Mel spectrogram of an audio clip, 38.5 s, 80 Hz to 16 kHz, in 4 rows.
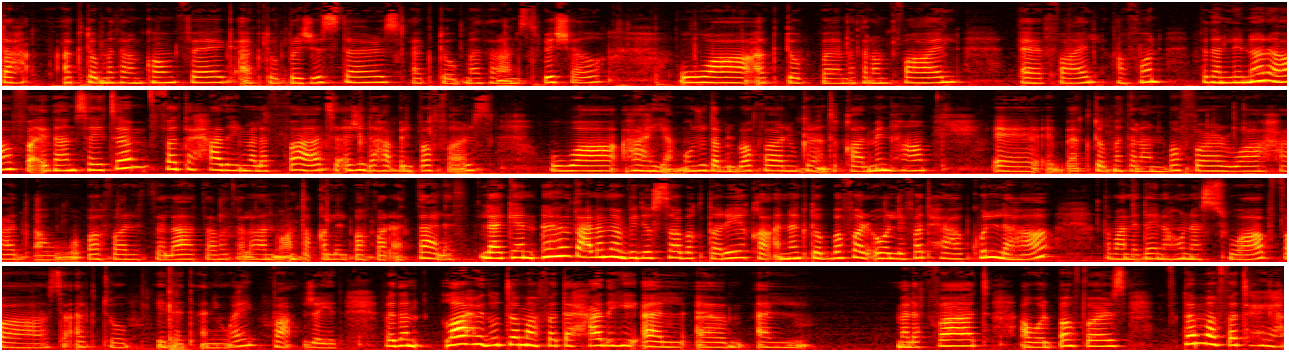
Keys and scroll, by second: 0.0-8.2 typing, 8.0 Tab, 8.3 Tab, 8.8 Return, 11.5-13.5 typing, 15.3-15.6 typing, 17.5-20.9 typing, 23.8 typing, 25.0-26.2 typing, 30.1 e.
